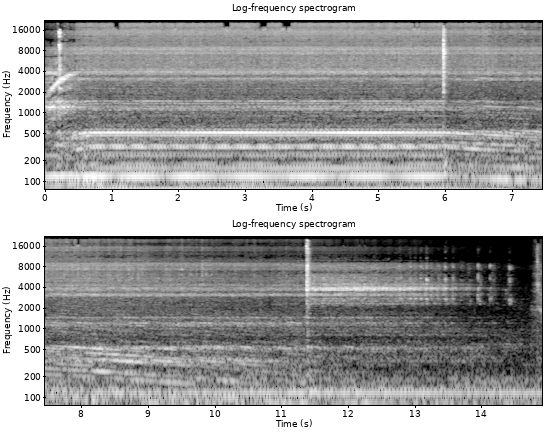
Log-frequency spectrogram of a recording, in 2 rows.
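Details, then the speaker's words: 1977 Wissota S8-B grinder, 2.2 A ball-bearing induction motor on a vacuum hood: even electric hum at startup, then a sharp click of the centrifugal clutch as it winds down; healthy. "You can hear the starter on it. The click is centrifugal clutch."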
